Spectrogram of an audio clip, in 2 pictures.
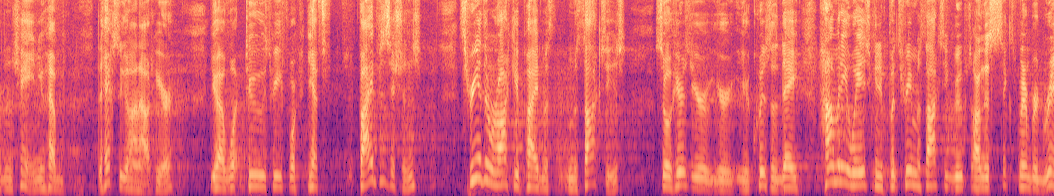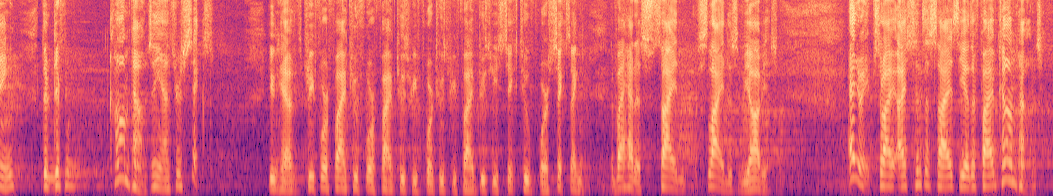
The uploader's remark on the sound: Future of the Brain Symposium Lecture 2005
